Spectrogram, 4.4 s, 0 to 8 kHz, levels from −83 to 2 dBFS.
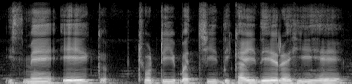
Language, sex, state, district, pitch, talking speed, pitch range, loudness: Hindi, male, Uttar Pradesh, Lalitpur, 130 Hz, 110 wpm, 125-135 Hz, -15 LUFS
